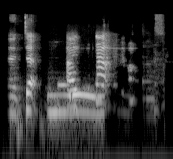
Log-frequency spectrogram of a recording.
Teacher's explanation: اتا کھینچیں گے نہیں, اتا جھٹکا دیں گے حمزہ یہاں پہ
